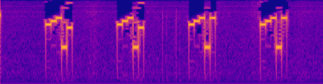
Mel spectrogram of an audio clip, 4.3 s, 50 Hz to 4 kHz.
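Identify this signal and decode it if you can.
Five-tone selective call (ZVEI), heard as quick runs of five tones, tones of about 70 ms. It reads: 89017 89017 89010 89010
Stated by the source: ZVEI five-tone selective call received by SDR.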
